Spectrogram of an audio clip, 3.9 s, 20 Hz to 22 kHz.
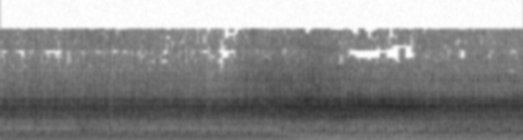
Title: strange noise 2,4 JTD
